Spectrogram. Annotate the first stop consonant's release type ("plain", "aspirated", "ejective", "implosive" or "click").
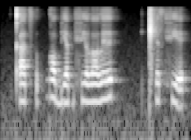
ejective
